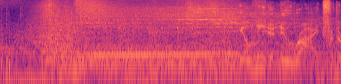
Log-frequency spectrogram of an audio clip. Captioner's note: engine revving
